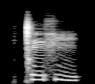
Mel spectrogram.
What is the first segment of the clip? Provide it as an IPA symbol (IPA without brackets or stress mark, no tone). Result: ǀ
